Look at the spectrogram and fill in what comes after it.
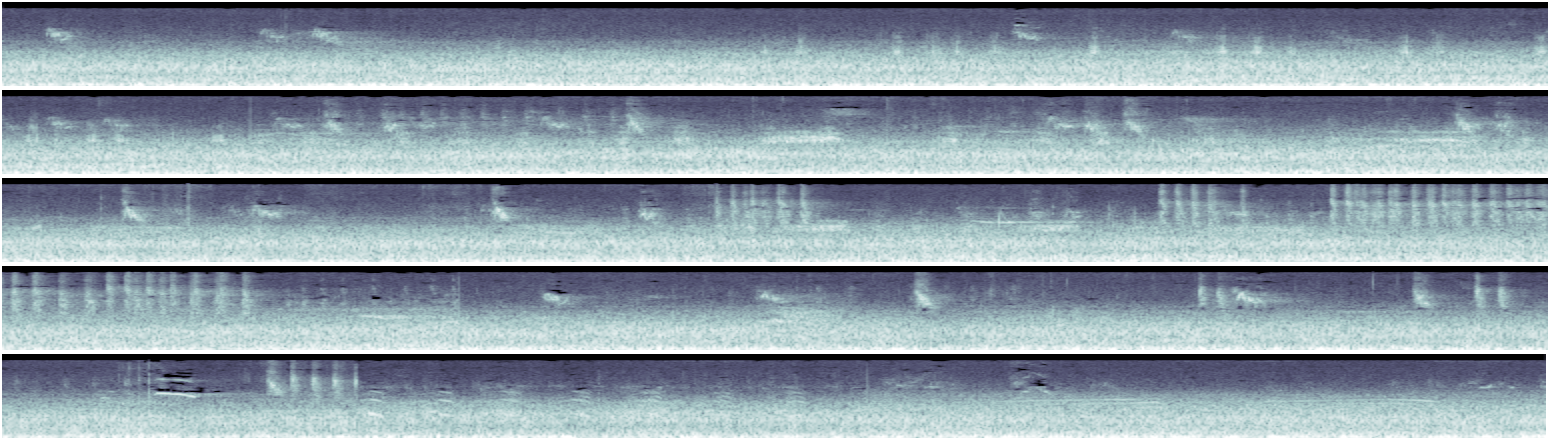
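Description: Birds giving short, scattered calls over a steady low background rumble.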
